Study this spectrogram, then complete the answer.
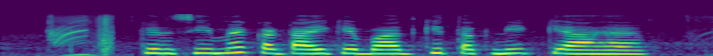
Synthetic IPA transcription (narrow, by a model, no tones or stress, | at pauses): kɪɾsimẽkɐʈaːikebaːd̪kit̪ɐkniːkːjaːɦɛː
